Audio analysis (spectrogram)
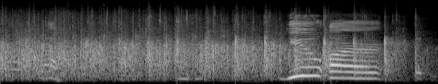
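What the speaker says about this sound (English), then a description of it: "You get the clap for that, right?" Audience clapping at a panel on women in the workplace, with broken applause under talk and voices rising over it midway.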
